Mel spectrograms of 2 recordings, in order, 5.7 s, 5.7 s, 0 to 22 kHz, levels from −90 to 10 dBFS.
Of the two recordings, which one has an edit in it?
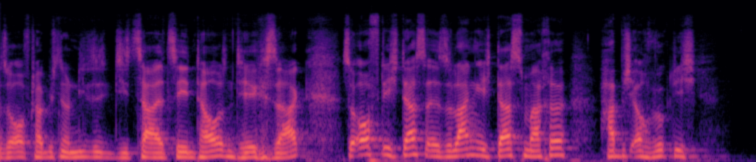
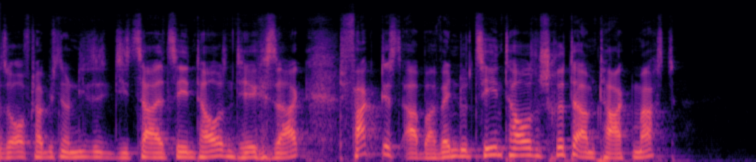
second; 1 cut; at 2.5 s

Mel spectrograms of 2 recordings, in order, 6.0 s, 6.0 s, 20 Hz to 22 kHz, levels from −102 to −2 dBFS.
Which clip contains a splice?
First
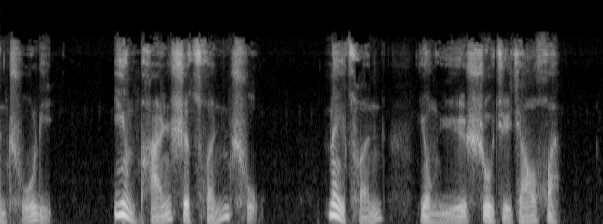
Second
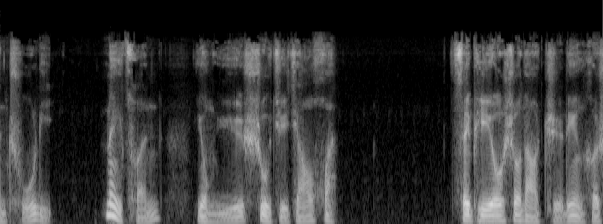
second; 1 cut; at 1.0 s

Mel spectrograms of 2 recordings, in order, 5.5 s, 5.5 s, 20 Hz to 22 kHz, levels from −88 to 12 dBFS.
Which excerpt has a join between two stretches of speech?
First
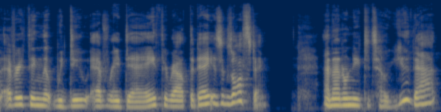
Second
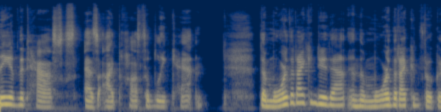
second; 1 cut; at 4.3 s

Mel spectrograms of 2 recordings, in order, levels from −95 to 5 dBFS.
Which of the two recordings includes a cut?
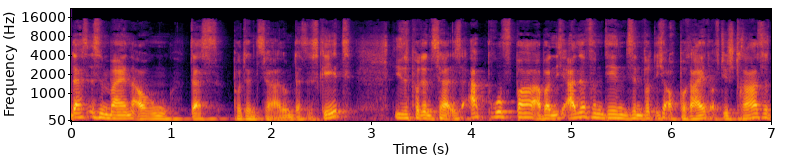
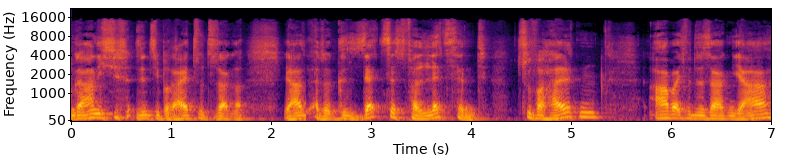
second; 1 cut; at 2.3 s

